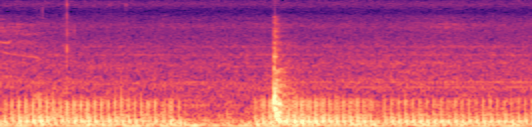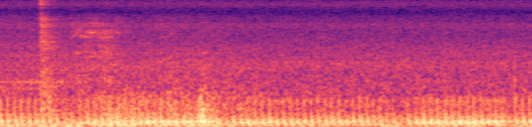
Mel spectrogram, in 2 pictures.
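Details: Purring female house cat seeking affection and cuddles, a continuous low throaty rumble with soft regular pulsing, interrupted briefly by a sharp tap and light rustling.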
